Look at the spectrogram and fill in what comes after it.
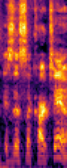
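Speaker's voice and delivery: usual speaking voice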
